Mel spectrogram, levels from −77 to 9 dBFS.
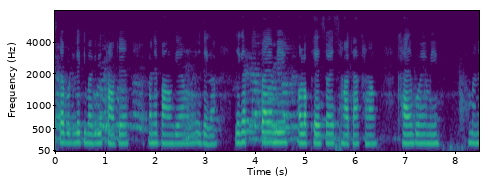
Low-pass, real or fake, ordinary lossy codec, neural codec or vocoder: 7.2 kHz; real; none; none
